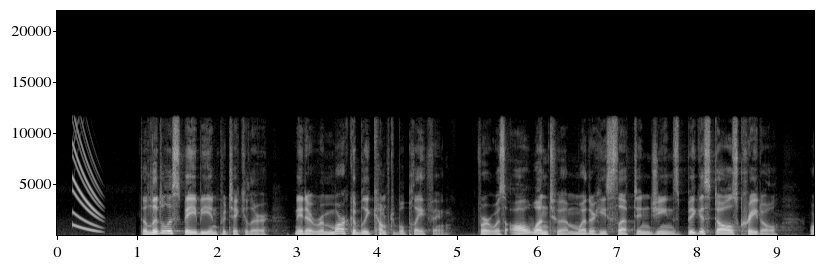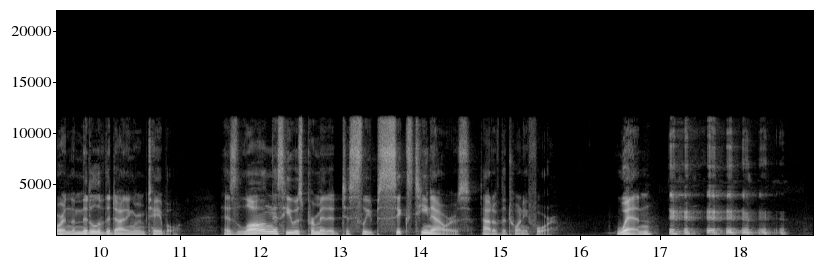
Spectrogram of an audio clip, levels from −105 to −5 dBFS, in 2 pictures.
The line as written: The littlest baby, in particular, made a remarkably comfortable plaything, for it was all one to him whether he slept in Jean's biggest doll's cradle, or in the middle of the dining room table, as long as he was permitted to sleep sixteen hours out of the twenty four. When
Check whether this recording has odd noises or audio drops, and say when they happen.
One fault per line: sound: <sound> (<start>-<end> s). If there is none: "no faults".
sound: chirp (0.2-0.6 s)
sound: laugh (17.1-18.7 s)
